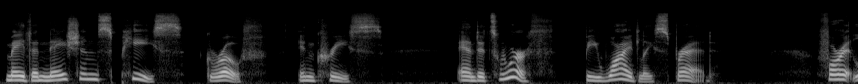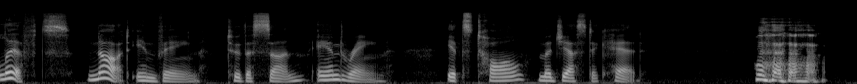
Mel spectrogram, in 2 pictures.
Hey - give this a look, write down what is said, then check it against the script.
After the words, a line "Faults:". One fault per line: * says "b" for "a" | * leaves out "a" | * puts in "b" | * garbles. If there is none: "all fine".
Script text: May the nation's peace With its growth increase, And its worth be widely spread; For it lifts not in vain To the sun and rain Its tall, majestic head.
May the nation's peace Growth increase, And its worth be widely spread; For it lifts not in vain To the sun and rain Its tall, majestic head.
Faults:
* leaves out "With its"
